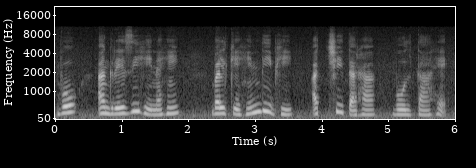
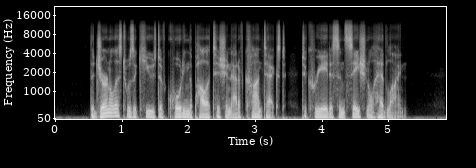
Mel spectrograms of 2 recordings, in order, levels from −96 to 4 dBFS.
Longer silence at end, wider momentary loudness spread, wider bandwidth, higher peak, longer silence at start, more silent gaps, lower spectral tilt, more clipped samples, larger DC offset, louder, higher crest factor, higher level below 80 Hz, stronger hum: second, 0.15 s vs 0.6 s; about the same, 10 LU vs 11 LU; about the same, 11 kHz vs 12 kHz; second, -10 dBFS vs -2 dBFS; second, 0.05 s vs 0.55 s; neither; about the same, -6 dB/octave vs -5.5 dB/octave; neither; neither; second, -27 LUFS vs -19 LUFS; about the same, 16 dB vs 18 dB; second, -56 dBFS vs -30 dBFS; neither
